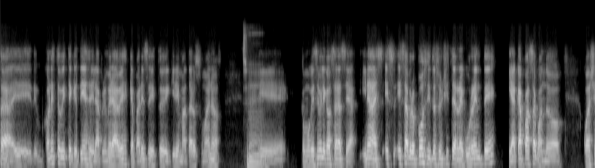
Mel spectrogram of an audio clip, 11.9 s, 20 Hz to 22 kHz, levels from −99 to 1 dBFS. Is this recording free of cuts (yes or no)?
yes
